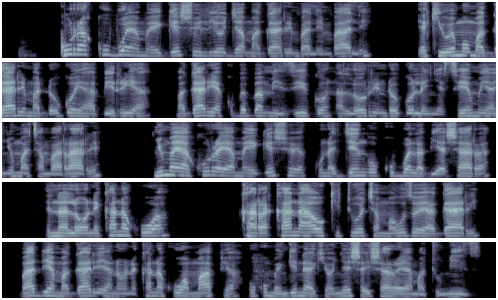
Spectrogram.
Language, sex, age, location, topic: Swahili, male, 25-35, Kisumu, finance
